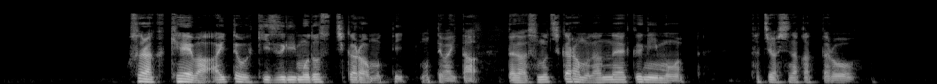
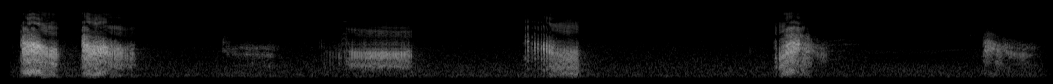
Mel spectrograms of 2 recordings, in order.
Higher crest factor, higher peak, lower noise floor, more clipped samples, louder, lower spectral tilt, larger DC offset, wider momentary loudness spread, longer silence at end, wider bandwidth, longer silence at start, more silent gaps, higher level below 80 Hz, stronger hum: about the same, 22 dB vs 26 dB; first, -2 dBFS vs -8 dBFS; first, -73 dBFS vs -61 dBFS; neither; first, -24 LUFS vs -29 LUFS; first, -5 dB/octave vs 4 dB/octave; neither; second, 12 LU vs 27 LU; first, 0.85 s vs 0.2 s; second, 11.5 kHz vs 17 kHz; first, 1.3 s vs 0.2 s; neither; first, -58 dBFS vs under -90 dBFS; neither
